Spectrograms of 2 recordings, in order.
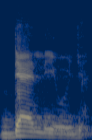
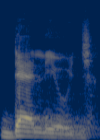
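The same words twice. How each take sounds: The two takes are said the same way.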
